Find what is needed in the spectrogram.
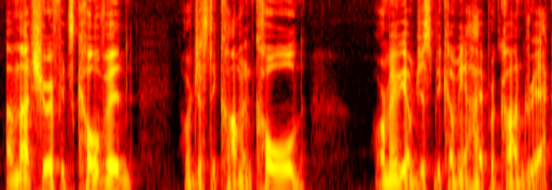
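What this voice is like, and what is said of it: Sick, under-the-weather voice. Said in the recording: “As you might be able to tell from my voice, I've been a bit under the weather for the last couple of days, and I have a temperature of about 102 right now.”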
